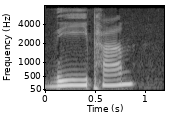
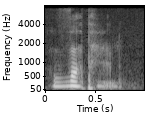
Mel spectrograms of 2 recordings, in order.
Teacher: the word pan begins with a consonant we weaken our the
